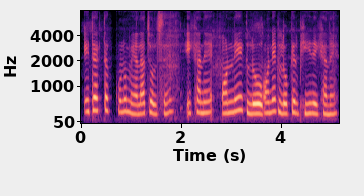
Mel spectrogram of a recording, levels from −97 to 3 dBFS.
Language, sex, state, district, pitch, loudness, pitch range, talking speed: Bengali, female, West Bengal, Purulia, 285 Hz, -17 LUFS, 265-315 Hz, 140 wpm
